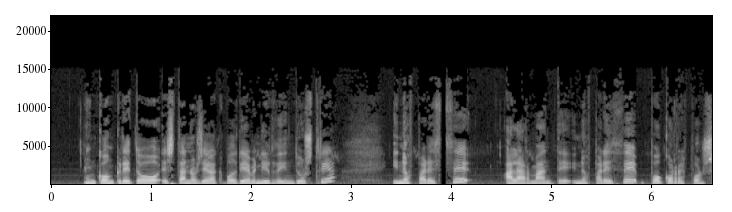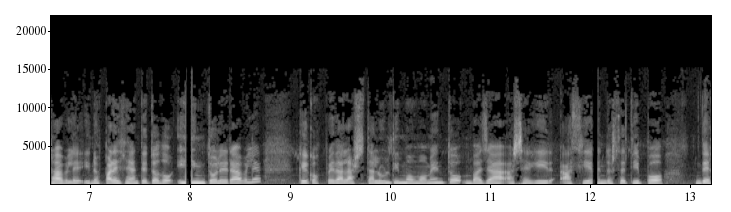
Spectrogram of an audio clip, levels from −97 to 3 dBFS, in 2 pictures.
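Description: Three short dropouts break otherwise continuous sound, at 3.88 to 3.95 s, 7.95 to 8.01 s and 12.01 to 12.08 s, each lasting about 64 to 66 ms, with softened edges before the audio resumes exactly where it left off. The regular 4-second spacing identifies a gap at a join of encoded pieces: separately encoded segments were concatenated with each run's leading encoder delay and final-frame padding left untrimmed.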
